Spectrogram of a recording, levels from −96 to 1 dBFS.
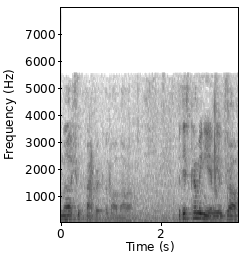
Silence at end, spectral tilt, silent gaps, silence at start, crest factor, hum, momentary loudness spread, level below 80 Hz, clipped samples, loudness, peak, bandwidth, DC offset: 0 s; -11 dB/octave; none; 0 s; 22 dB; none; 22 LU; -50 dBFS; under 0.1%; -25 LUFS; -4 dBFS; 5.8 kHz; under 0.1%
